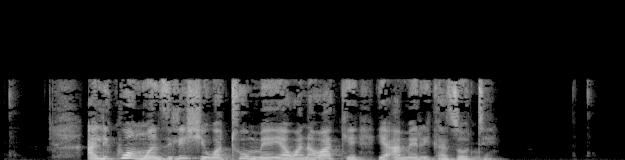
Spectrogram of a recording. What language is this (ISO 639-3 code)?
swa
